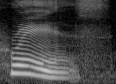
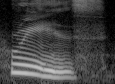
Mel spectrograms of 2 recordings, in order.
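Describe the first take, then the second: No difference in how they are said.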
